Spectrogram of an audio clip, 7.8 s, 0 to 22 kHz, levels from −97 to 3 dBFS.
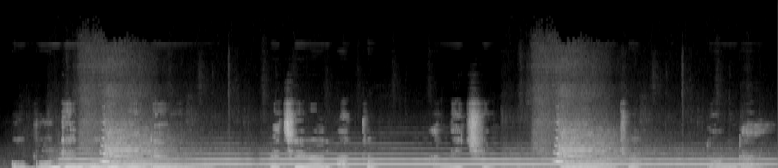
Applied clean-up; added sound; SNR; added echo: none; Trumpet + Truck; 1 dB; none.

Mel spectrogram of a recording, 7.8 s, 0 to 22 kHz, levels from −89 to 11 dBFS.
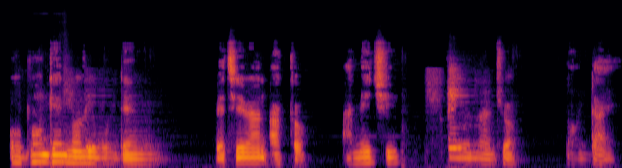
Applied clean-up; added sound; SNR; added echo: neural mask model DeepFilterNet 3.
